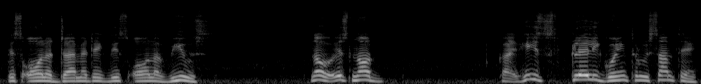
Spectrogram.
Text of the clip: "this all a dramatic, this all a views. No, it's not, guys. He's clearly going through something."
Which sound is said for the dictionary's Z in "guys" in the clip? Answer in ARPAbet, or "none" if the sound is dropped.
none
